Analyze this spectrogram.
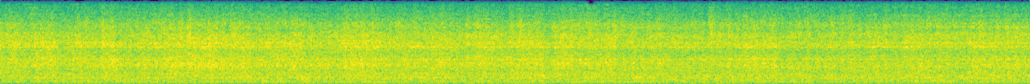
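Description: A steady, loud rushing noise with no change and no gunshots.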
